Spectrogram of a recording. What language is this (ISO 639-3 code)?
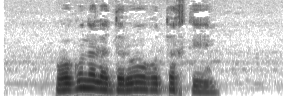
pus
